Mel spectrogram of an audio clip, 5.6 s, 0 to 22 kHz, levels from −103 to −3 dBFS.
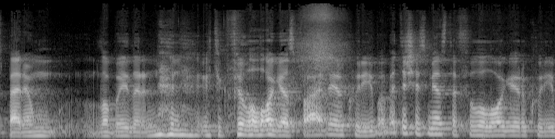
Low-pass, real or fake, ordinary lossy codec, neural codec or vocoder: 19.8 kHz; real; MP3, 96 kbps; none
